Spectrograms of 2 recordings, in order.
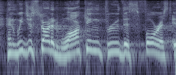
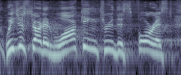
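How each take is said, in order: First: Said in the usual way. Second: Higher, lingering on "We just started walking"; mock dramatic retelling. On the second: Shown as a demonstration. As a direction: say it again as if hearing how bad it sounds. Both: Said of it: "It sounds worse when you say it out loud".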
